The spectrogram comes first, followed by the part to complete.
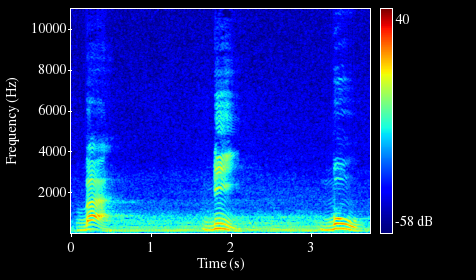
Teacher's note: Yang kedua, huruf ba. Huruf ba dikeluarkan dengan cara merapatkan kedua bibir kita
